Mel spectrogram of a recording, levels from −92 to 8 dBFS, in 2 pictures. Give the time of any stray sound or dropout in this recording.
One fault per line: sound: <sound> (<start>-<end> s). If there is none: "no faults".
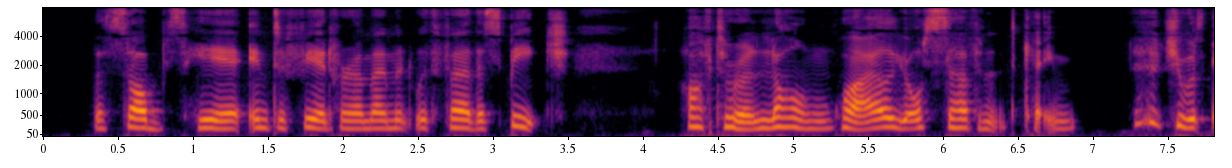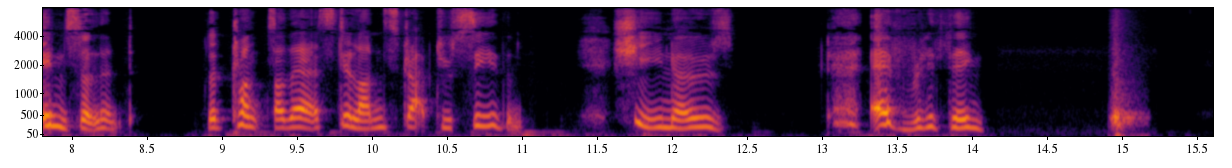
sound: whoosh (14.9-15.2 s)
